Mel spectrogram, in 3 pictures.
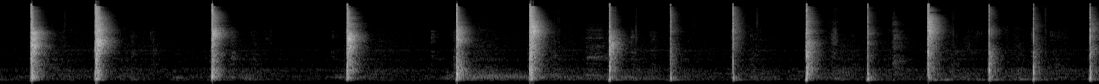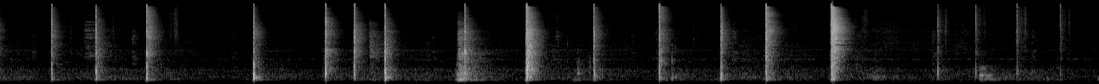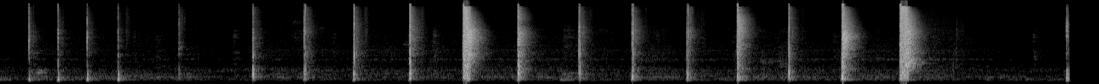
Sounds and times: slaps 0:00.3 - 0:01.3
slaps 0:02.1 - 0:02.4
slaps 0:03.4 - 0:03.8
slaps 0:04.6 - 0:12.8
slaps 0:13.5 - 0:15.0
slaps 0:15.6 - 0:19.7
slaps 0:20.3 - 0:31.4
punches 0:26.1 - 0:29.5

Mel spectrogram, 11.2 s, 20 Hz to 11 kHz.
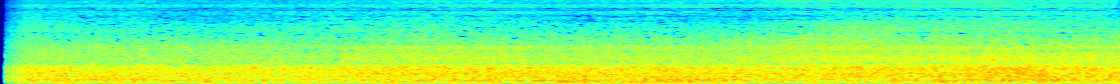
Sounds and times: sea 0:00.1 - 0:11.2
wind noise on the microphone 0:00.1 - 0:11.2

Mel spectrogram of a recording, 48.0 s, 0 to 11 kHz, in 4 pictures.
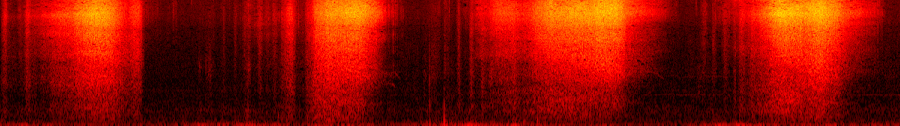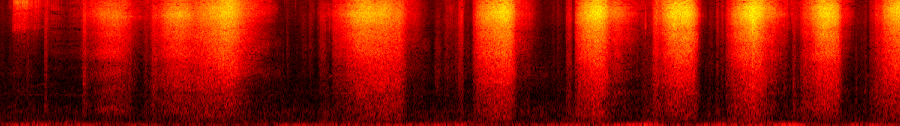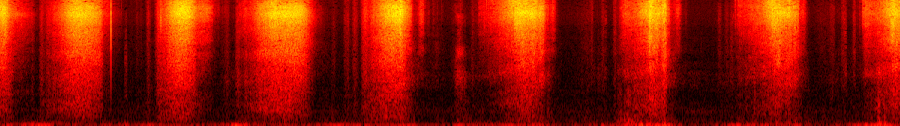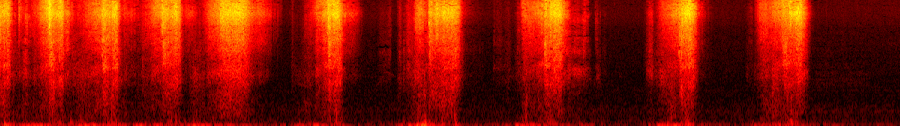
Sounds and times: Tipping a plastic salt shaker 0:00.4 - 0:01.9
Tipping a plastic salt shaker 0:03.6 - 0:05.3
Tipping a plastic salt shaker 0:09.6 - 0:15.7
Tipping a plastic salt shaker 0:16.3 - 0:31.4
Tipping a plastic salt shaker 0:32.0 - 0:44.0
Tipping a plastic salt shaker 0:44.6 - 0:45.4
Tipping a plastic salt shaker 0:46.1 - 0:46.8

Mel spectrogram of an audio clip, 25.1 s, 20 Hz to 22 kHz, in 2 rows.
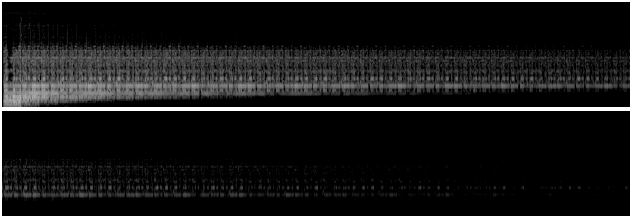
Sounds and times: synth 0:00.0 - 0:06.2

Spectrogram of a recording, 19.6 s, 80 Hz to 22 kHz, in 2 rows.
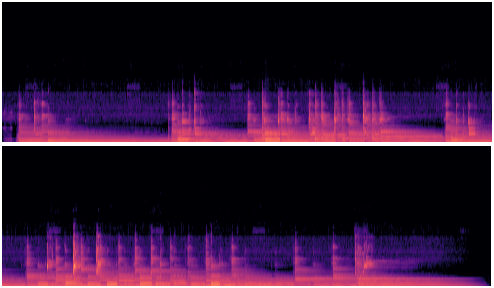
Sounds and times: short riff with a minor sound played over open strings 0:07.0 - 0:19.3

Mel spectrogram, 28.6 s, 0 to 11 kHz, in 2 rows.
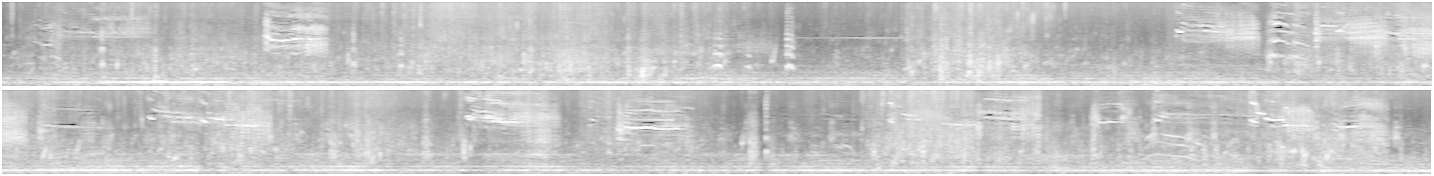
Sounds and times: splash 0:00.0 - 0:11.8
Carp Fish Feeding Frenzy 0:00.0 - 0:28.5
tourist helicopters occasionally pass by 0:00.0 - 0:28.5
ducks 0:00.1 - 0:01.9
seagulls 0:00.2 - 0:01.7
seagulls 0:02.6 - 0:03.4
ducks 0:02.6 - 0:04.4
ducks 0:06.3 - 0:10.1
seagulls 0:06.9 - 0:09.8
ducks 0:11.7 - 0:28.5
seagulls 0:11.7 - 0:28.5
splash 0:12.6 - 0:21.8
splash 0:22.8 - 0:28.5

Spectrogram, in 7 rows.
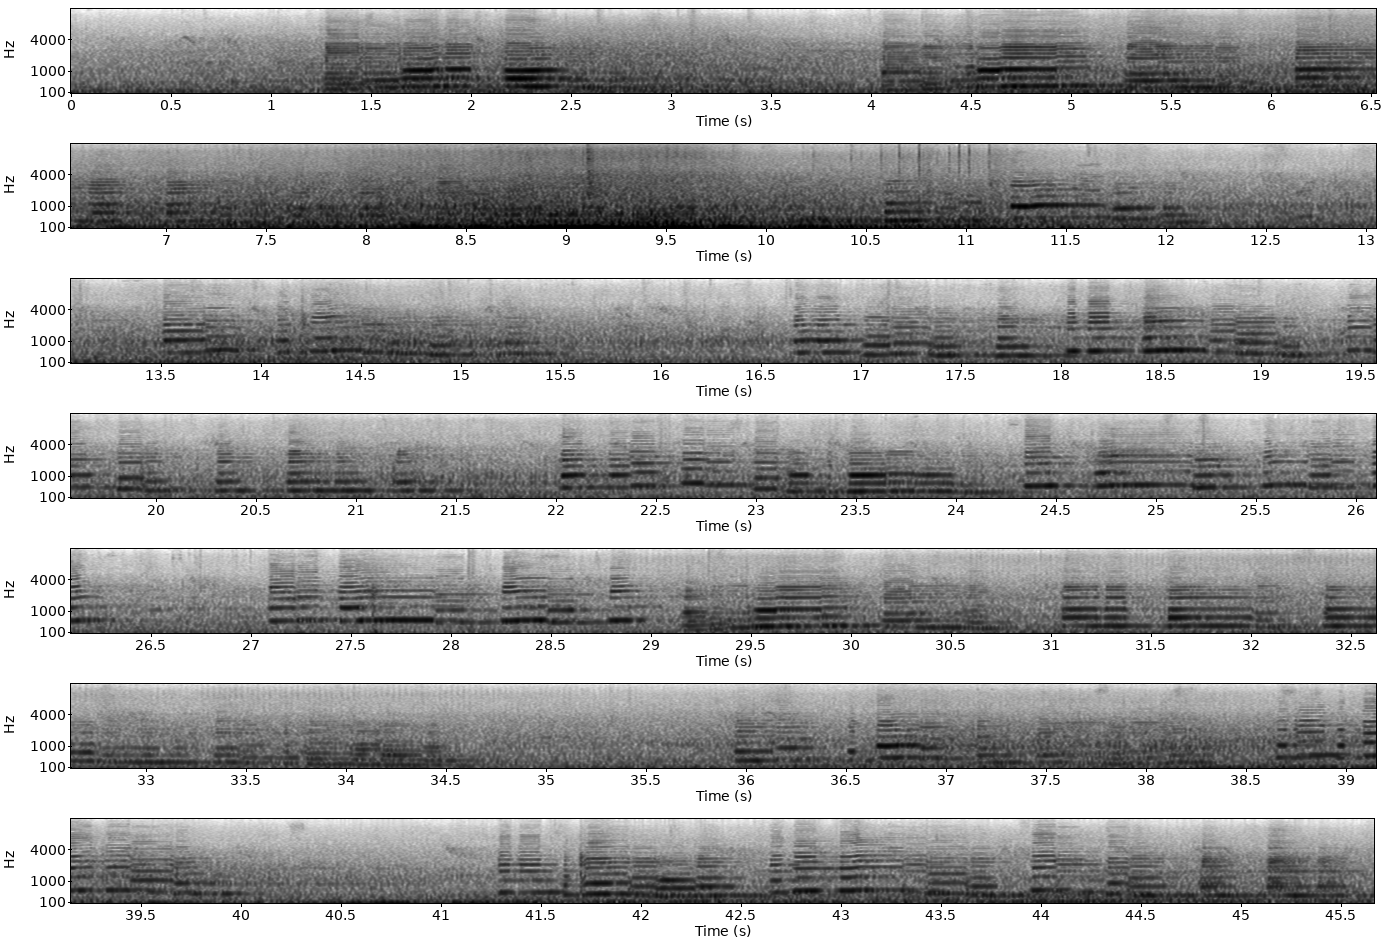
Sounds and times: saxophone player playing Jazz 0:01.1 - 0:45.6

